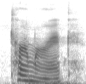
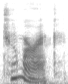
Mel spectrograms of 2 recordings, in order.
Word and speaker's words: turmeric: Now I said turmeric all my life, thinking I was pronouncing it right and I was correcting everybody, but it's actually turmeric, and there's probably another pronunciation as well.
